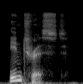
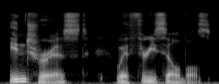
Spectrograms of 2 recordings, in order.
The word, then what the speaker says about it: interest: Is it interest? You know, you can say it like that, but very often, maybe most often in casual speech, it sounds more like two syllables.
